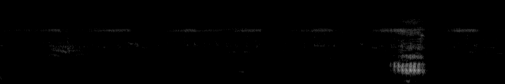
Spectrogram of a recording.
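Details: A single short, rasping call from a demoiselle crane (koonj) near the end, after four seconds of quiet background hum.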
